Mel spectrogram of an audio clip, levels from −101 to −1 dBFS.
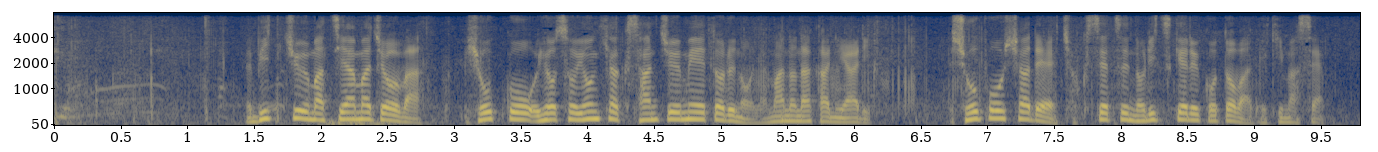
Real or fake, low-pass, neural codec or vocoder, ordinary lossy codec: real; 7.2 kHz; none; none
